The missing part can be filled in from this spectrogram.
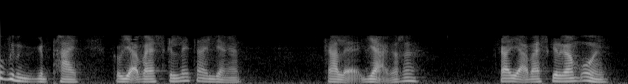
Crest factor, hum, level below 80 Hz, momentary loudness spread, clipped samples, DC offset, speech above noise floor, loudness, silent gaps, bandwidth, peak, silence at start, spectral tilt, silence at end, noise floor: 18 dB; none; -54 dBFS; 10 LU; under 0.1%; under 0.1%; 28 dB; -28 LUFS; none; 4 kHz; -10 dBFS; 0 s; -11 dB/octave; 0.15 s; -54 dBFS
